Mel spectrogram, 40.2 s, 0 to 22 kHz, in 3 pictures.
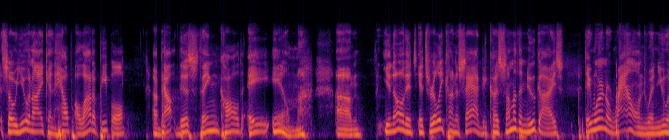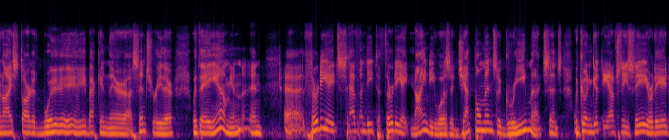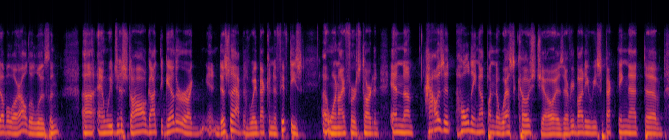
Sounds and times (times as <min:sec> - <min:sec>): Speech: 0:00.0 - 0:40.1.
